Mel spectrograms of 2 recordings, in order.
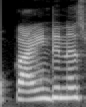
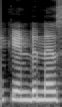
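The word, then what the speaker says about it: kindness: इसको काइंडनेस पढ़ेंगे। किंडनेस नहीं पढ़ेंगे।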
